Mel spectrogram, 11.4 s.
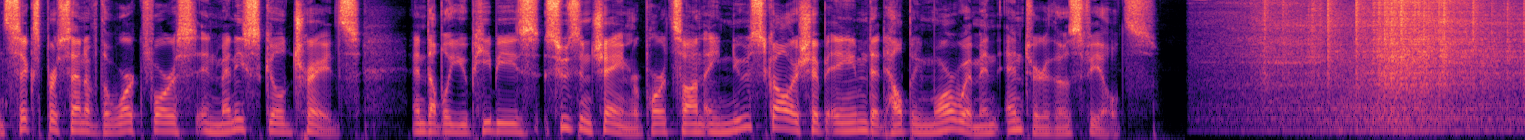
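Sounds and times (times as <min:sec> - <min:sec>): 
speech: 0:00.0 - 0:08.8
electric welding joining two pieces of metal in a community college welding shop: 0:08.9 - 0:11.4.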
